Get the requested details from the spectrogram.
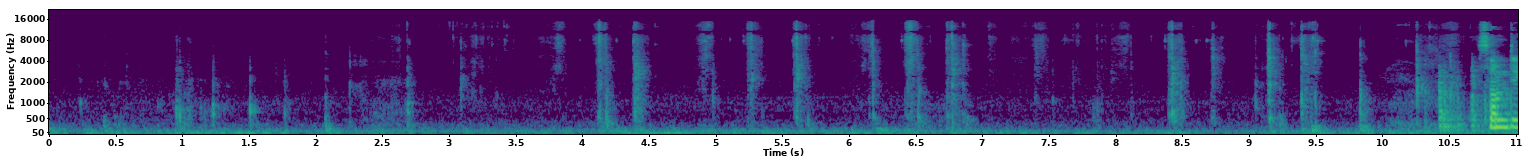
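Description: Cards rustle and click softly in a woman's hands.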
